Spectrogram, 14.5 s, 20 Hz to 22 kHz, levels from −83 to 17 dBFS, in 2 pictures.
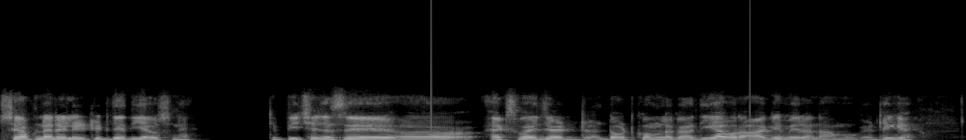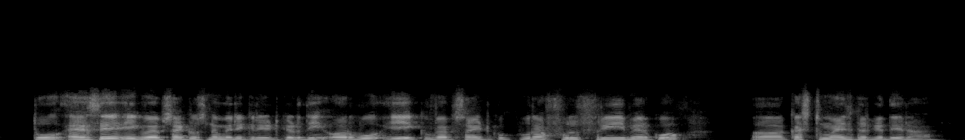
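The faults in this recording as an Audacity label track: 3.230000	3.230000	click −11 dBFS
5.620000	5.620000	click −15 dBFS

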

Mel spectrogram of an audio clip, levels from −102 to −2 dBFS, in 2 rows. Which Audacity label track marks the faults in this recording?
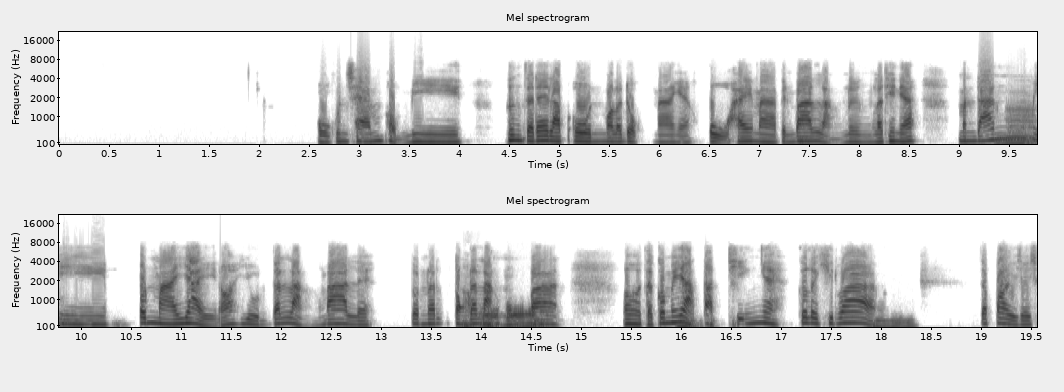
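2.620000	3.660000	clipping −25 dBFS
9.200000	10.240000	clipping −25 dBFS
11.400000	11.410000	drop-out 10 ms

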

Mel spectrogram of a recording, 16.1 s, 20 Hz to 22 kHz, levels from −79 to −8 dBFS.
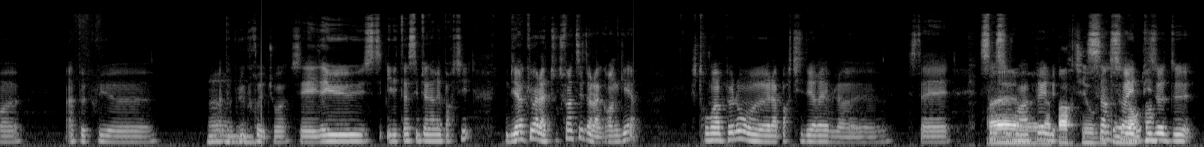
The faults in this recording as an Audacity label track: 3.490000	3.490000	click −17 dBFS
8.450000	8.450000	click −22 dBFS

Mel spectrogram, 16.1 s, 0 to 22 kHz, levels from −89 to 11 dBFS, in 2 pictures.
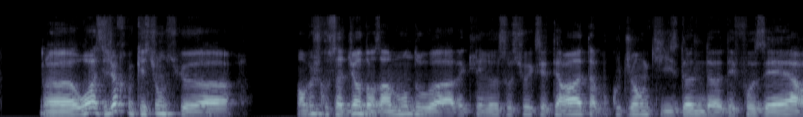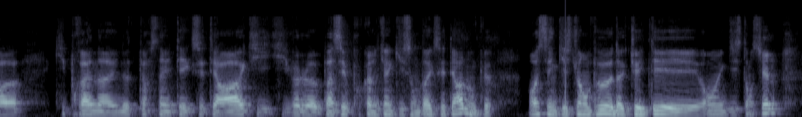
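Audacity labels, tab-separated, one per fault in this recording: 13.680000	13.680000	drop-out 4.7 ms

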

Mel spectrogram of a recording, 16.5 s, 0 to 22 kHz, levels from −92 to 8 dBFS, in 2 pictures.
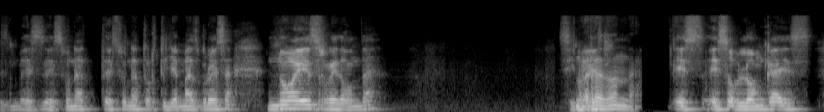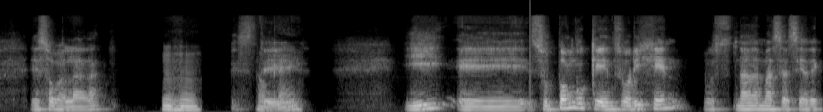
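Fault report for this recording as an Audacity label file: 13.540000	13.540000	click −14 dBFS

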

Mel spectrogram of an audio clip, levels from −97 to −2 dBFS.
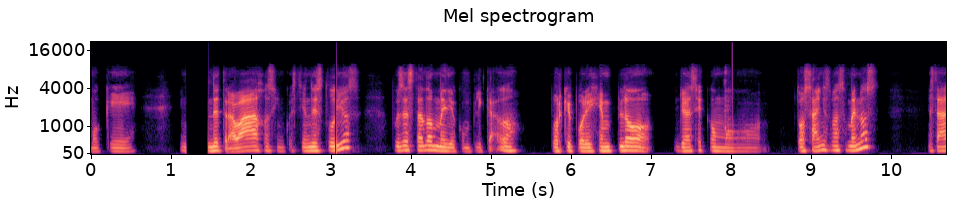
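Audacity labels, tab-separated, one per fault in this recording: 1.180000	1.460000	drop-out 280 ms
3.040000	3.060000	drop-out 24 ms
8.010000	8.010000	click −12 dBFS

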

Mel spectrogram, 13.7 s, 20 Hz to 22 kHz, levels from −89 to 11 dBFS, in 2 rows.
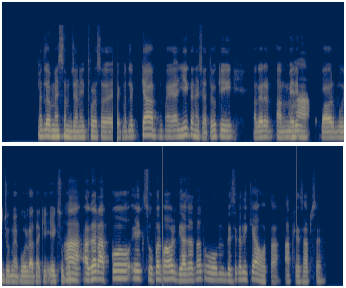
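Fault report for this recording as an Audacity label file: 2.210000	2.310000	drop-out 100 ms
5.380000	5.380000	click −22 dBFS
6.780000	6.780000	click −22 dBFS
10.050000	10.050000	click −10 dBFS
12.730000	12.730000	click −15 dBFS

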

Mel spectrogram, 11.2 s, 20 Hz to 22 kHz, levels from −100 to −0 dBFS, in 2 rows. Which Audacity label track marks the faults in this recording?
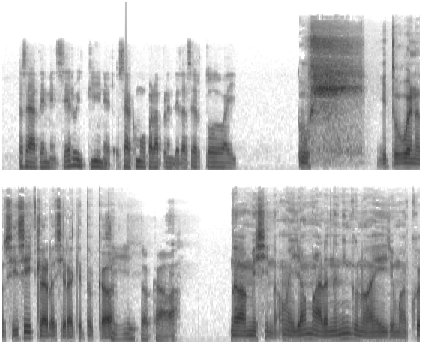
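1.640000	1.650000	drop-out 9 ms

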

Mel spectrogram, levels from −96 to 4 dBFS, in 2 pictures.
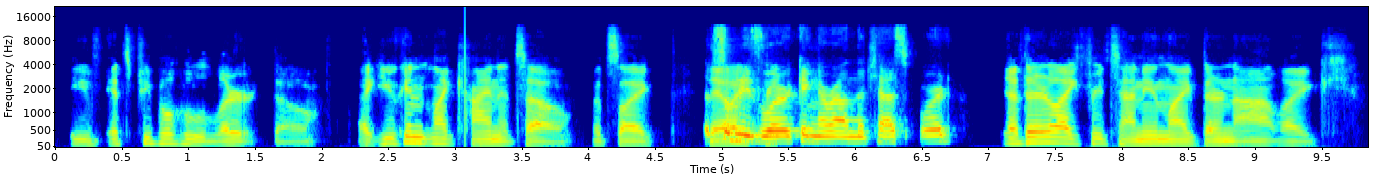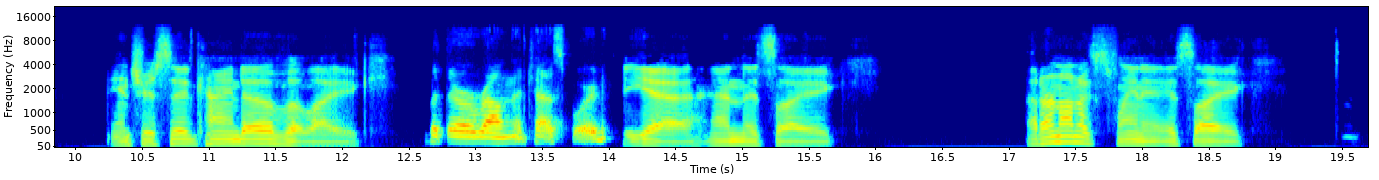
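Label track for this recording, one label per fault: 3.070000	3.070000	click −13 dBFS

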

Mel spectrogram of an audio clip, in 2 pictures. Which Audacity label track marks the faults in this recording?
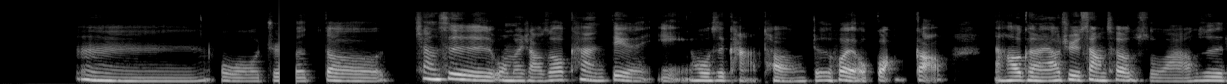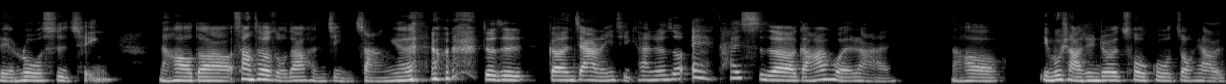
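2.790000	2.960000	drop-out 173 ms

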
